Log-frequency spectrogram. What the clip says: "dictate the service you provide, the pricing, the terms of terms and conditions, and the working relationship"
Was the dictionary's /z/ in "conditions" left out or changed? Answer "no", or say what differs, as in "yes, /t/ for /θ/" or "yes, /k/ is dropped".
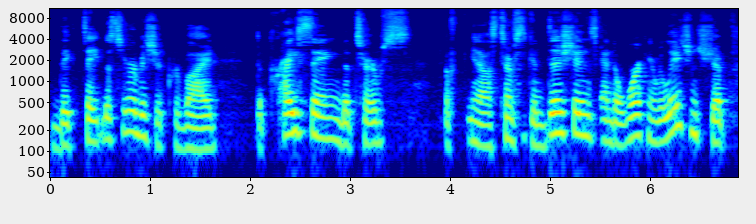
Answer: no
